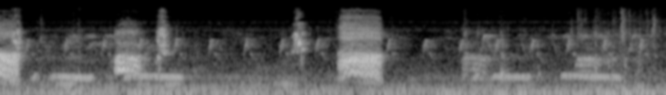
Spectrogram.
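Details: Crows squabbling over food: harsh, raspy caws, a short one early and a longer loud one midway, set against busy background chirps and drawn-out whistled notes from other birds.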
